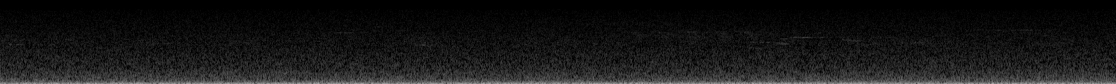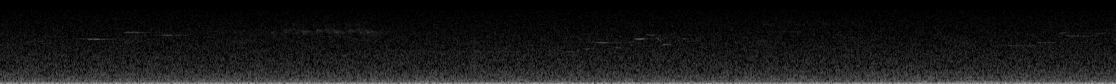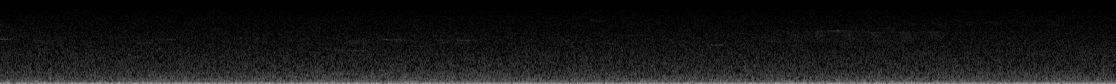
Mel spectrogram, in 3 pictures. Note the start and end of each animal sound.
3.2s-4.2s: Hermit Thrush (Catharus guttatus)
6.0s-7.8s: Ovenbird (Seiurus aurocapilla)
7.7s-8.8s: Hermit Thrush (Catharus guttatus)
11.8s-13.2s: Hermit Thrush (Catharus guttatus)
13.5s-15.1s: Ovenbird (Seiurus aurocapilla)
17.0s-18.0s: Hermit Thrush (Catharus guttatus)
21.0s-22.6s: Hermit Thrush (Catharus guttatus)
25.7s-27.1s: Hermit Thrush (Catharus guttatus)
30.2s-31.9s: Ovenbird (Seiurus aurocapilla)

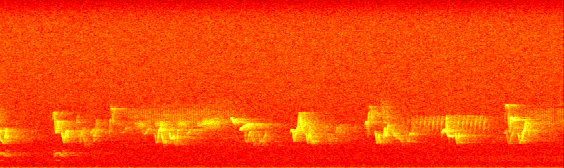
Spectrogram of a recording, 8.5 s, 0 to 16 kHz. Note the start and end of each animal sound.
0.0s-1.2s: American Crow (Corvus brachyrhynchos)
0.0s-8.5s: Red-eyed Vireo (Vireo olivaceus)
1.9s-3.5s: Chipping Sparrow (Spizella passerina)
2.0s-3.5s: Black-throated Blue Warbler (Setophaga caerulescens)
6.1s-7.4s: Pine Warbler (Setophaga pinus)
7.7s-8.5s: Chipping Sparrow (Spizella passerina)

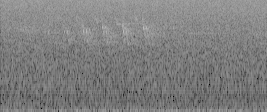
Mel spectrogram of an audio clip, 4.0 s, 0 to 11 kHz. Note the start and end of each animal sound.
0.5s-2.4s: Ovenbird (Seiurus aurocapilla)

